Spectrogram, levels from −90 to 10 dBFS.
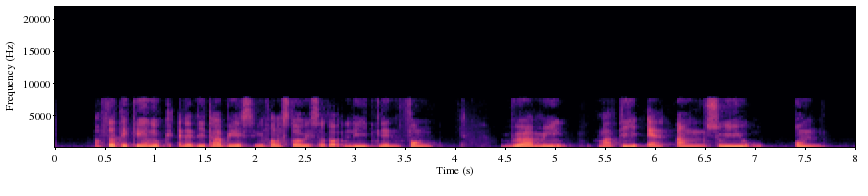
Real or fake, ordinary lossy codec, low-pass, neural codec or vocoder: fake; none; none; codec, 16 kHz, 2 kbps, FreqCodec, larger model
